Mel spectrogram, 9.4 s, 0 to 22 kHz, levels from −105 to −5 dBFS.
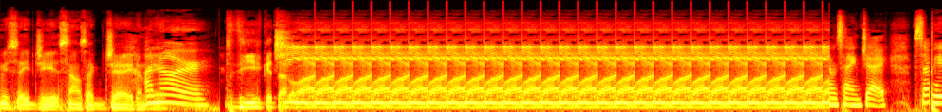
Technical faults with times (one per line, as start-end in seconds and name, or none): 3.15-8.29 broken-record loop
9.24-9.29 damaged data in a compressed stream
